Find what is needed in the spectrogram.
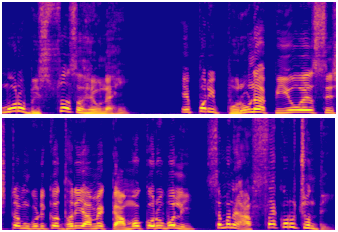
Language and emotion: Odia, disgusted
